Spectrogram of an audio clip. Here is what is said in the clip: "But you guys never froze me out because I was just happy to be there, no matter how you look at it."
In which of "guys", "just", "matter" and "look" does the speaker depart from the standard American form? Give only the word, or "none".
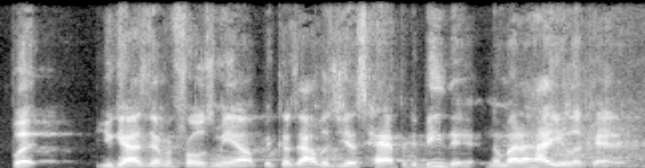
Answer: none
